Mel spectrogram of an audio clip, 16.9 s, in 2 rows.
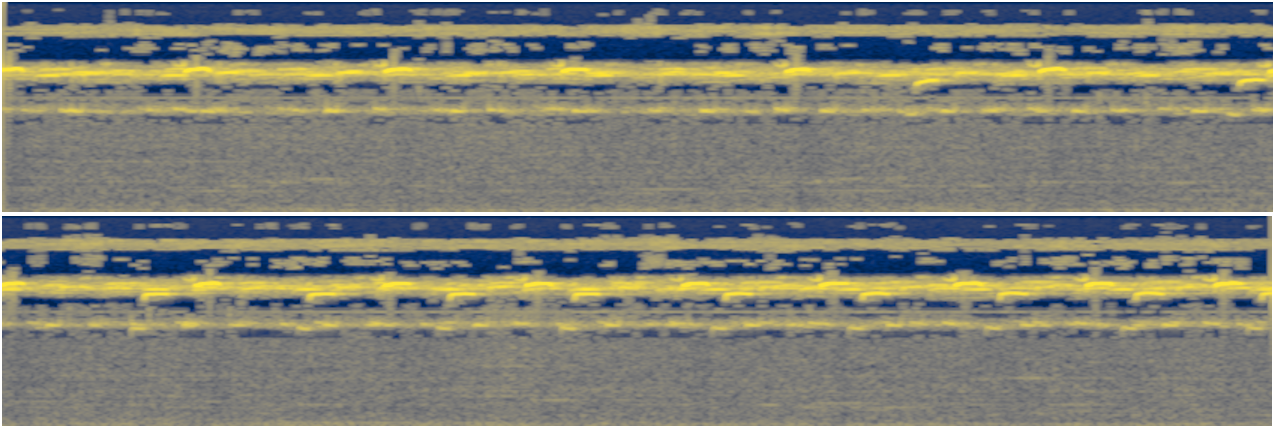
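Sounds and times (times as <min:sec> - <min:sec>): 
tree frogs calling in a dense chorus at a resort: 0:00.0 - 0:16.9.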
